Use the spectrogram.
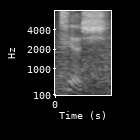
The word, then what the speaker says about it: Tish: show on breakups okay what's your name I'm Tish can you spell that for me please yeah T is H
